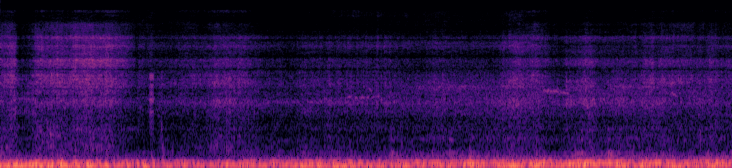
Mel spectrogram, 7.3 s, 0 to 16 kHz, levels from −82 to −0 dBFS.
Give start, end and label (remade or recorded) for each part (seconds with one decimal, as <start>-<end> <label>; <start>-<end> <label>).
0.0-7.3 recorded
